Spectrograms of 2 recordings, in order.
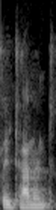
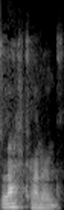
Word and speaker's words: lieutenant: mix of both oh I did pronounce lieutenant just like American it's left hand I'm terribly sorry too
